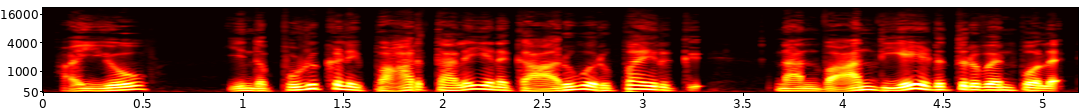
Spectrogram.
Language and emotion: Tamil, disgusted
